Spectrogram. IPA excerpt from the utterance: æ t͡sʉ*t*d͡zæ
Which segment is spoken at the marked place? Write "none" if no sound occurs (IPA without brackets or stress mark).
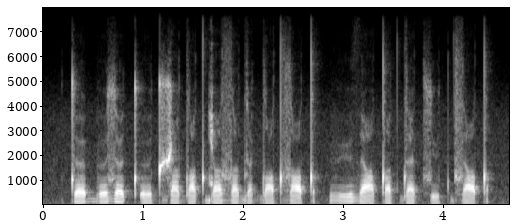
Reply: t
